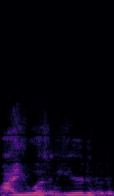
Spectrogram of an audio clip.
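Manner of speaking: very high, angry, irate, accusing, demanding tone. Retelling the supervisor's question on returning: imitating someone angry. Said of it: "He's mad".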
